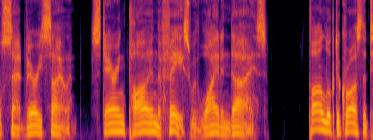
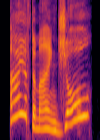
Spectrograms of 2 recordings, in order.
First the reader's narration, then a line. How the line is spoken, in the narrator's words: exclaimed Martha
